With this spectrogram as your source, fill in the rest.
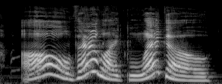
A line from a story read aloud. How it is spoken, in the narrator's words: cried Griffin happily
